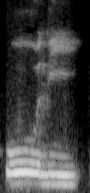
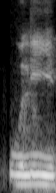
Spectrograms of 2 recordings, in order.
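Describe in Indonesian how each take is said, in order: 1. Vokal pertama panjang dan dipanjangkan. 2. Vokal pertama pendek, tidak dipanjangkan. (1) "bukan dibaca uli" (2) "nggak dibaca panjang di sini wawunya"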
